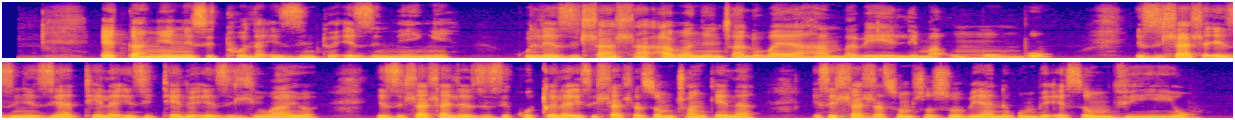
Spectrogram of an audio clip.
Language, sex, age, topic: North Ndebele, male, 25-35, health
